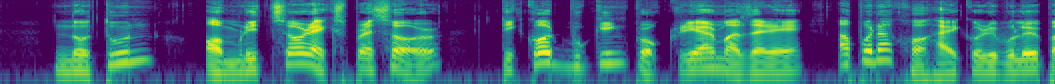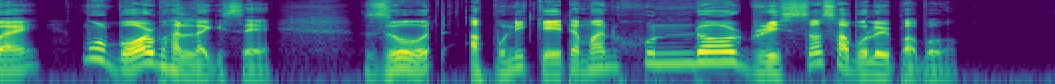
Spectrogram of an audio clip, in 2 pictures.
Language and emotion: Assamese, happy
